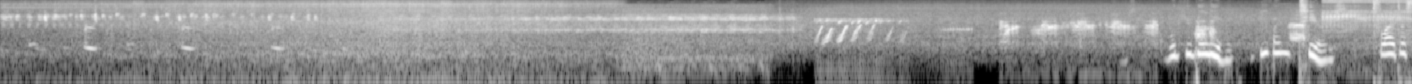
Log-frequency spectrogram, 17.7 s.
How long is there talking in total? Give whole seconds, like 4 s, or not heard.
3 s.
